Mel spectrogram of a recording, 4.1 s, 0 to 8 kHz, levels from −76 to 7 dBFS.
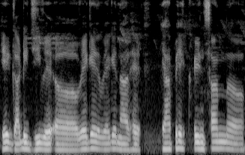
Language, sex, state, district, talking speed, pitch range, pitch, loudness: Hindi, male, Gujarat, Gandhinagar, 175 wpm, 110-130 Hz, 120 Hz, -15 LUFS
